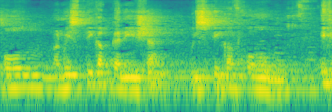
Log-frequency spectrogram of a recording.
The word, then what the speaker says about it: Ganesha: on the Ganesha principle Ganesha two syllables Ghana and Isha Ghana means All Creations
